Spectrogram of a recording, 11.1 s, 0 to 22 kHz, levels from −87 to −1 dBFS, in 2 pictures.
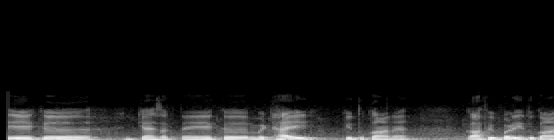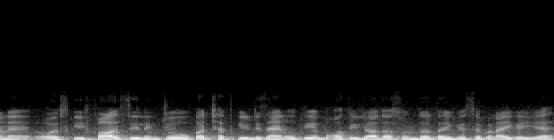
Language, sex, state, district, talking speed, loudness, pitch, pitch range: Hindi, male, Bihar, Purnia, 185 wpm, -15 LUFS, 170 Hz, 165-175 Hz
